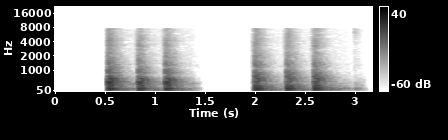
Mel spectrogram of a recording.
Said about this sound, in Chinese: 什么声音这么响？人们吓坏了，以为是开炮呢。哦，原来是宝贝猪在敲门。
